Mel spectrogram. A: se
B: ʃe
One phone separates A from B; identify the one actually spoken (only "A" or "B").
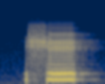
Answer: B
